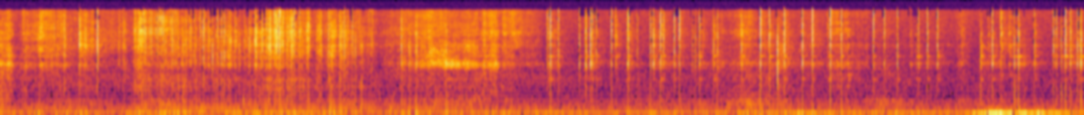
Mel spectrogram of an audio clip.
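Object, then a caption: Metal tea tin. Long nails scratch and tap along the side of a hollow green cylindrical metal tea tin with a gold lid. Soft, bright scraping gives way to quick, crisp, dry clicks that stop instantly with no ring. Everything stays quiet and close throughout.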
